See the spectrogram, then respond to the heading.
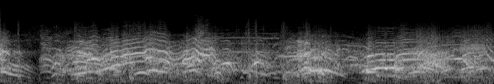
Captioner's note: Hundra grunts; chieftains shouting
